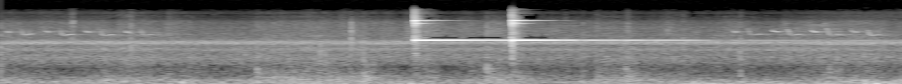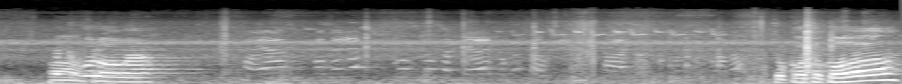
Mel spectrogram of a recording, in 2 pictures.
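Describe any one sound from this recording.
Bicycle frames rattle and click over bumps.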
